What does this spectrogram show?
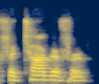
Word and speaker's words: photograph: picture photograph photograph photograph and the stress is on the first one full to breath but here it's on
